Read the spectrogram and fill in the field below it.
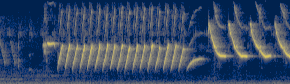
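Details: After a short silence a white Belgian canary delivers a fast, even trill of repeated notes, a brief falling slur, then loud descending whistled phrases.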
